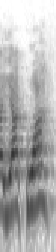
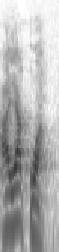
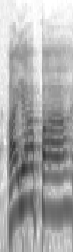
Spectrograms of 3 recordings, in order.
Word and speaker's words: ayapa: Y se pronuncia ayacua. ¿Por qué? Porque aquí vemos que la P con la A sería cua. Entonces la pronunciación correcta sería ayacua.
